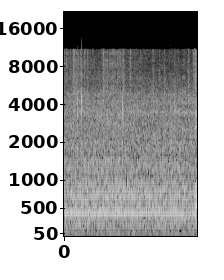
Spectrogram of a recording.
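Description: Steady road noise inside a moving car, with a constant hum running under it.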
